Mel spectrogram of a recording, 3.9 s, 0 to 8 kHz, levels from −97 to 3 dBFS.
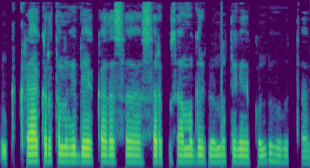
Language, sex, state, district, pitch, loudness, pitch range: Kannada, male, Karnataka, Dharwad, 120 Hz, -20 LUFS, 120-125 Hz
